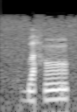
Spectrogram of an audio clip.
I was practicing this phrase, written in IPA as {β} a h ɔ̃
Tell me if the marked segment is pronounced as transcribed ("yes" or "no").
no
